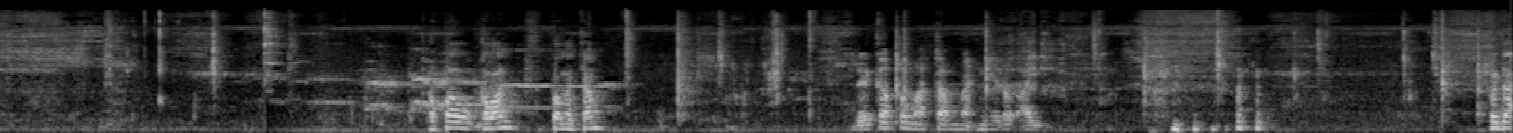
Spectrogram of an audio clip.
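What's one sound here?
Spoons clink against plates.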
